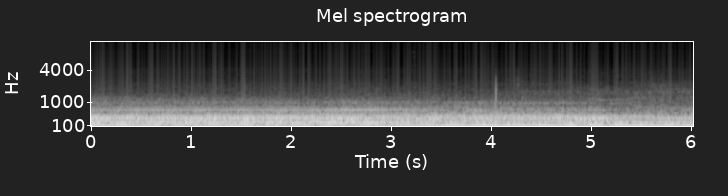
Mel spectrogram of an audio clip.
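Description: Feller buncher running steadily with its disc saw head spinning, heard from inside the cab: a loud, even machine drone with several steady tones, as the saw's wind is used to blow snow off a pickup.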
